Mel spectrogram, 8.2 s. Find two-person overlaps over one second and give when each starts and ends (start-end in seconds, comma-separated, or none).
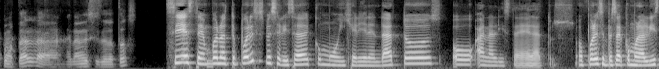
none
